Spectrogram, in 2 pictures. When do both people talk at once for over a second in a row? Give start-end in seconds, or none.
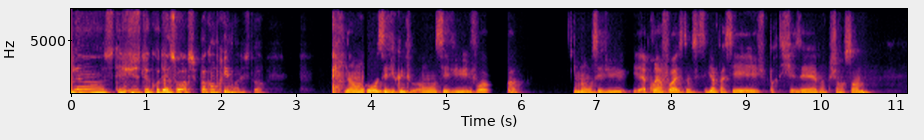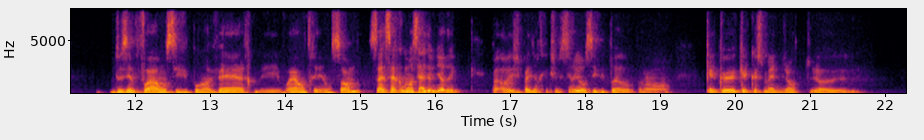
none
